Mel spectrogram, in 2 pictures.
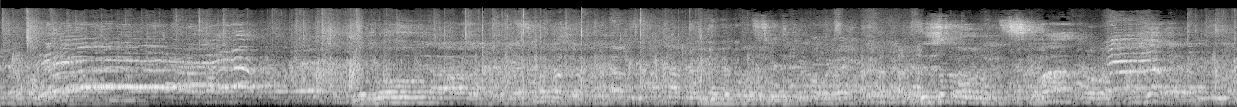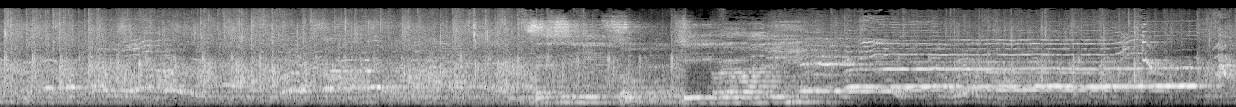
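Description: A crowd chatters and calls out cheerfully.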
